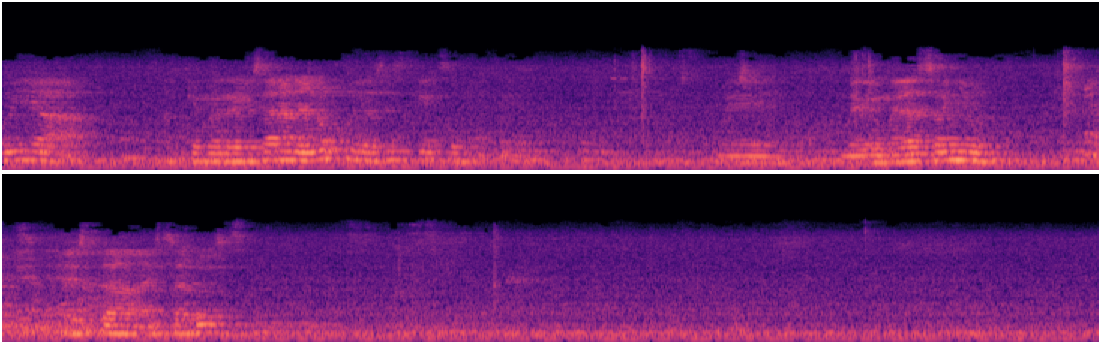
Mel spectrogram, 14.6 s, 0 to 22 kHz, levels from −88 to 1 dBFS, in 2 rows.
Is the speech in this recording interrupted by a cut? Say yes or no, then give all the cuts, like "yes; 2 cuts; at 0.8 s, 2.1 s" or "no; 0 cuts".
yes; 1 cut; at 6.4 s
